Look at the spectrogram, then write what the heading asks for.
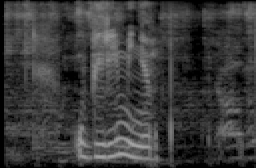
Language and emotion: Russian, neutral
